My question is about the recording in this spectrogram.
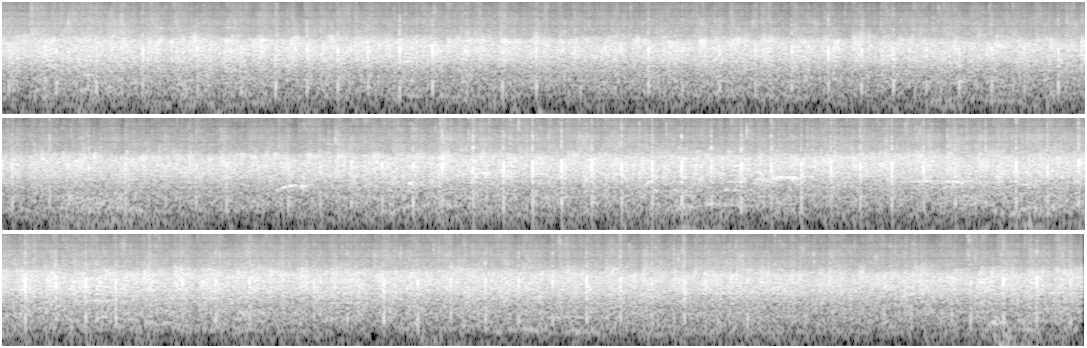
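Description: Concert hall audience applauding steadily.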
